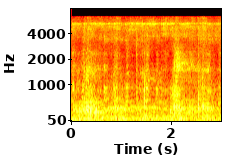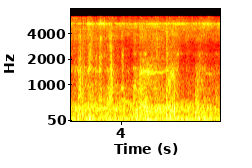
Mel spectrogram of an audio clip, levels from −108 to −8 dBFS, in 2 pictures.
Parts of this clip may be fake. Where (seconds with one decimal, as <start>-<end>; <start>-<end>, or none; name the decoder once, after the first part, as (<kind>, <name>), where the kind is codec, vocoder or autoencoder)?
0.0-6.0 (codec, SNAC)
